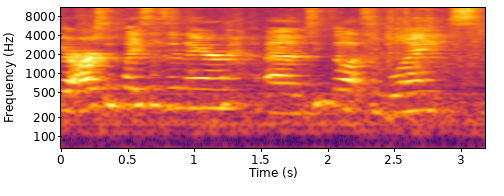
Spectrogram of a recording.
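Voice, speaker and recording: Audible room echo and noticeable background noise surround a woman's high-pitched voice, which has ordinary pitch variation. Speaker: workplace trainer. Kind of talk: training presentation. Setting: meeting room with live audience. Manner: fast.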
